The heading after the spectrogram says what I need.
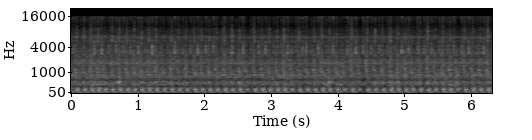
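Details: Honda CD 70 single-cylinder motorcycle at idle: even single-cylinder beat, about three pulses a second, with no chain rattle or ticking; clean and healthy.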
